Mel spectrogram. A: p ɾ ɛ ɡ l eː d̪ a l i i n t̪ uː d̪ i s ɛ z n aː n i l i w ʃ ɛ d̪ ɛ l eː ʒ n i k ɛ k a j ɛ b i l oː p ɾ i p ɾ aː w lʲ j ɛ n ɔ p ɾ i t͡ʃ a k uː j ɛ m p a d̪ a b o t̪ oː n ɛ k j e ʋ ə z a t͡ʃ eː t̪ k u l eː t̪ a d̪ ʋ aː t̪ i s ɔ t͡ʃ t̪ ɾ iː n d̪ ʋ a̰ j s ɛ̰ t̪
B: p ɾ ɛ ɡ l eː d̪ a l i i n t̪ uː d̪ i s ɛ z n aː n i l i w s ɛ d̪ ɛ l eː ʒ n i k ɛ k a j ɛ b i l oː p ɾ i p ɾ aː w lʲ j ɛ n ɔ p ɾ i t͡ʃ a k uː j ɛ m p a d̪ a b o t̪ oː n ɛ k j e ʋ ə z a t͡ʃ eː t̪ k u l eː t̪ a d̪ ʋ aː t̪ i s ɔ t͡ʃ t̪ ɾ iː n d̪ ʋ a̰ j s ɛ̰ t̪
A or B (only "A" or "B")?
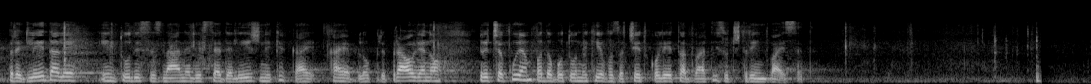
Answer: B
